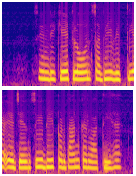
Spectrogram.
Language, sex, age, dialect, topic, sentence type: Hindi, female, 18-24, Marwari Dhudhari, banking, statement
